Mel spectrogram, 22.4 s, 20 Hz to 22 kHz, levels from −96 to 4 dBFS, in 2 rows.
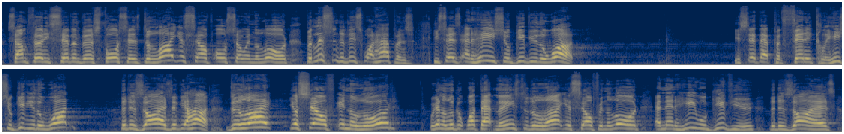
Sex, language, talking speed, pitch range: male, English, 180 wpm, 225-265 Hz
